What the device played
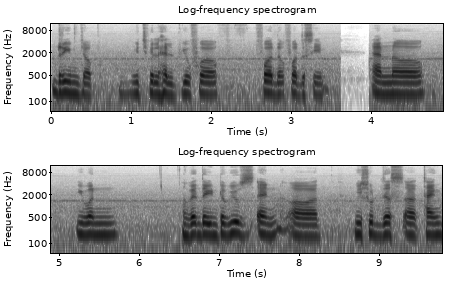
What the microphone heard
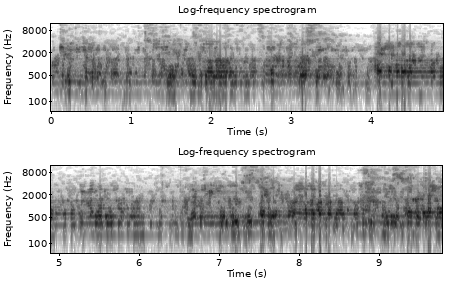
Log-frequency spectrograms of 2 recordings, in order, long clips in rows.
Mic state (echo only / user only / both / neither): echo only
